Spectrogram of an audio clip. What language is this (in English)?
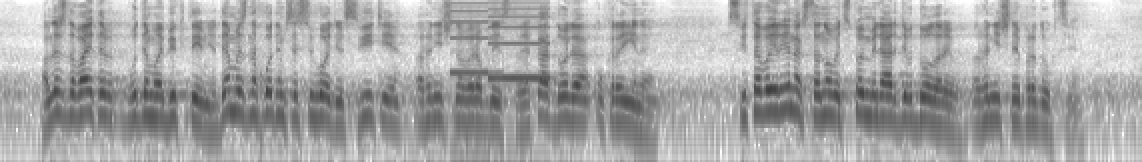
Ukrainian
